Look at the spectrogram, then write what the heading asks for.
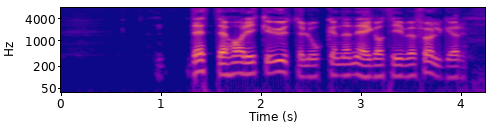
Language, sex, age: Norwegian, male, 57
